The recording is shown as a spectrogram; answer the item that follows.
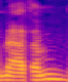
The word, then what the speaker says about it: Matham: For example, Bolger has a G as in bulge, and Matham rhymes with fathom.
